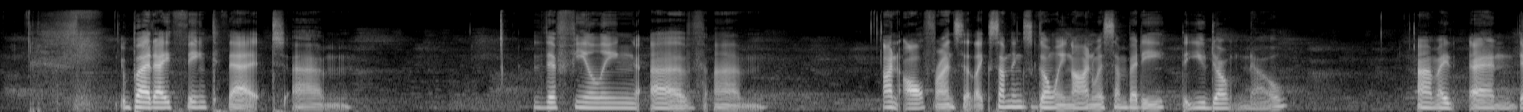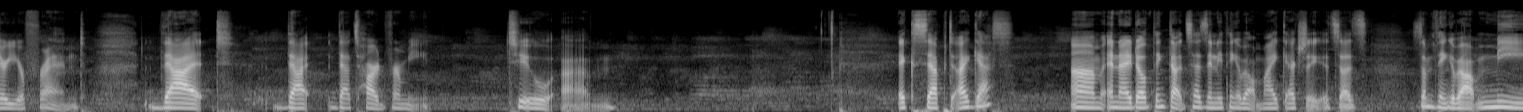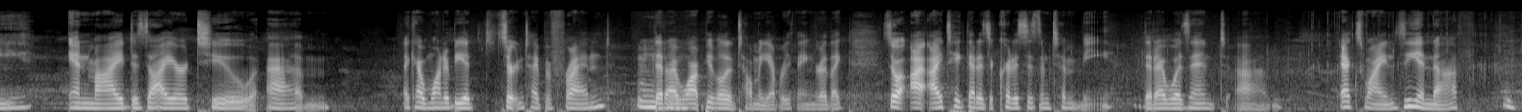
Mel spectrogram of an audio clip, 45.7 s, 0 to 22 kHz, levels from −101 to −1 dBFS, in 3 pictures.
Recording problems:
murmuring crowd; faint; throughout; 30 dB below the speech

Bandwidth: 14.5 kHz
